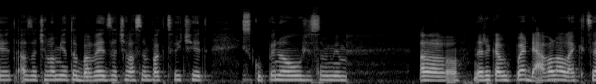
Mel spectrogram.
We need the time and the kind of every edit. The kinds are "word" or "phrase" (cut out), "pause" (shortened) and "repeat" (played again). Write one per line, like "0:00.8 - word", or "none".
0:02.4 - phrase
0:03.5 - word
